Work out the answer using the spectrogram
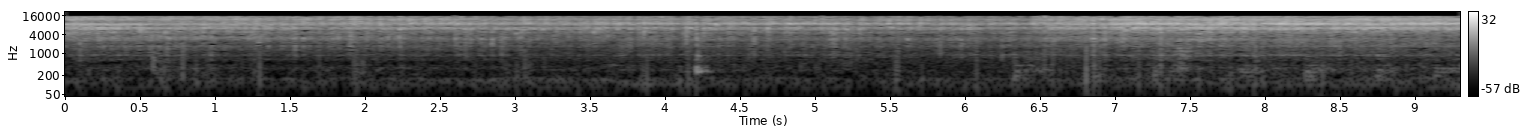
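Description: Chopped onions and green chillies sizzling in hot oil in an iron kadai, with a steel spatula scraping and stirring them during the last couple of seconds.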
